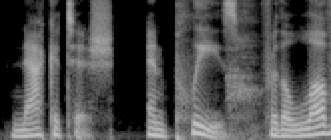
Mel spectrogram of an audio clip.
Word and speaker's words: Natchitoches: Multiple people insist Natchitoches is pronounced Natchitoches, and please, for the love of weather, it's Shaker Heights, Ohio, like a salt shaker, not a shark attack.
